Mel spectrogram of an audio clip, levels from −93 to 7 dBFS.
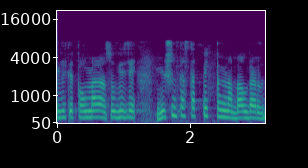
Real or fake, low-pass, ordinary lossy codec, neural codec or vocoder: fake; 7.2 kHz; none; codec, 44.1 kHz, 3.4 kbps, Pupu-Codec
